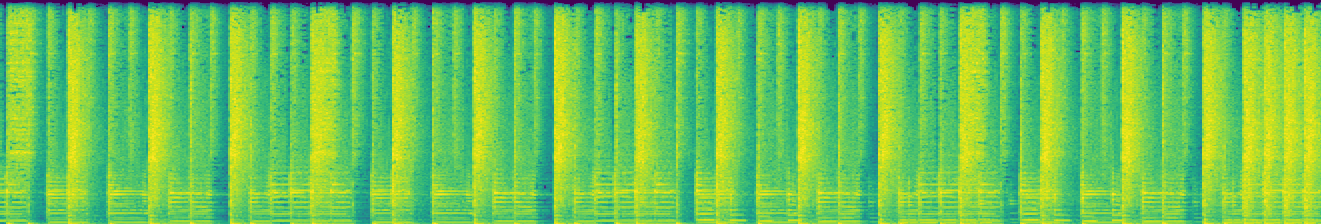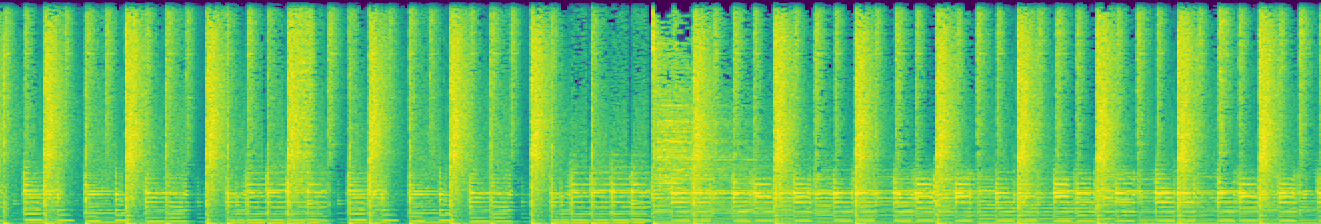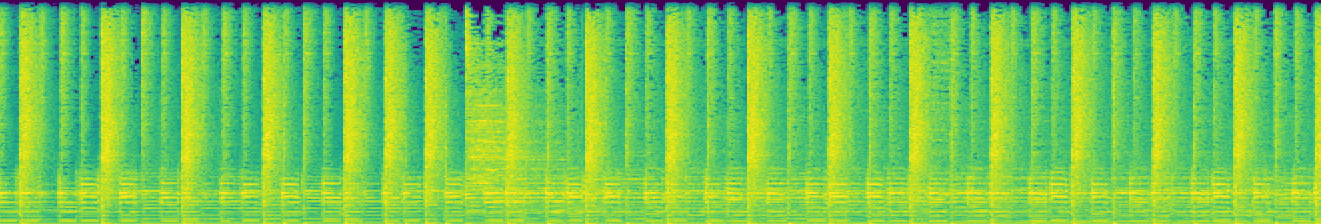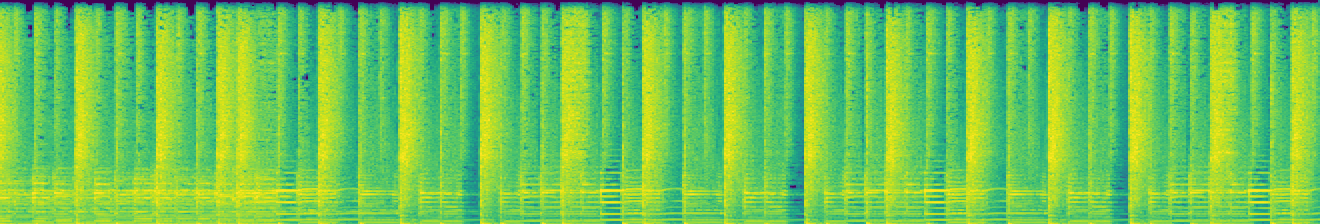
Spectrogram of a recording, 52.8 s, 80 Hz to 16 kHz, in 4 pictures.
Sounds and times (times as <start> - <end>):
Music: 0.0 - 52.8.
